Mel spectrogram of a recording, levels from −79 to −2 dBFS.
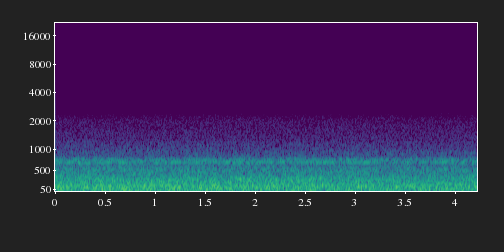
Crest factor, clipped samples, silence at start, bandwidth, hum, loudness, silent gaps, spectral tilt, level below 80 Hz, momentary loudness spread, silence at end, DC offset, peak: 12 dB; under 0.1%; 0 s; 5 kHz; none; -30 LUFS; none; -12.5 dB/octave; -34 dBFS; 2 LU; 0 s; under 0.1%; -16 dBFS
